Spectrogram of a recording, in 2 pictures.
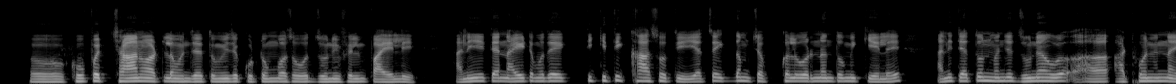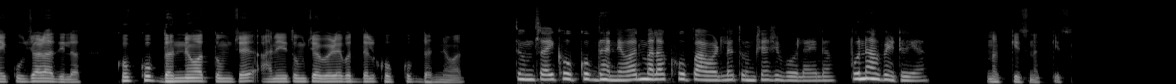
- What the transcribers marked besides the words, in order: in English: "फिल्म"; in English: "नाईटमध्ये"
- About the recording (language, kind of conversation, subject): Marathi, podcast, कुटुंबासोबतच्या त्या जुन्या चित्रपटाच्या रात्रीचा अनुभव तुला किती खास वाटला?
